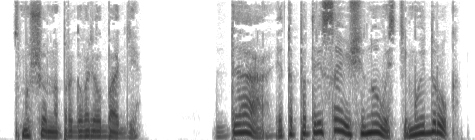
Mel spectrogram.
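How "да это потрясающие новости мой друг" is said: crying out in joyful delight. Albert answers his friend Buddy about the news, exclaiming. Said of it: "воскликнул Альберт".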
